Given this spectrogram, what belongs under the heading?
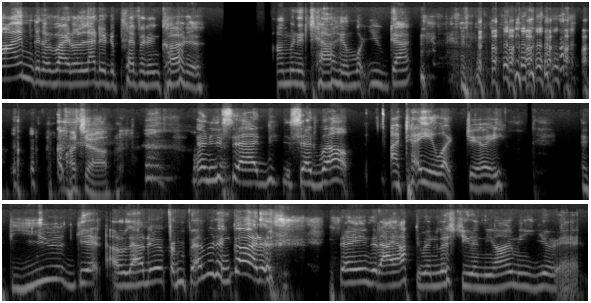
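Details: Adult woman with cerebral palsy, real (not acted), recounting her own life in an interview; dysarthria (cerebral palsy).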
